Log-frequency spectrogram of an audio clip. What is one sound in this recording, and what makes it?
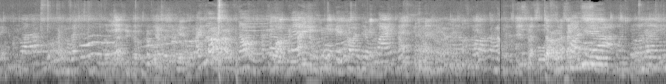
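Several women and men chat nearby.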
